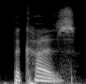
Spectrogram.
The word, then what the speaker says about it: because: To say the reduced form, the second syllable is reduced to a short U sound. Because.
